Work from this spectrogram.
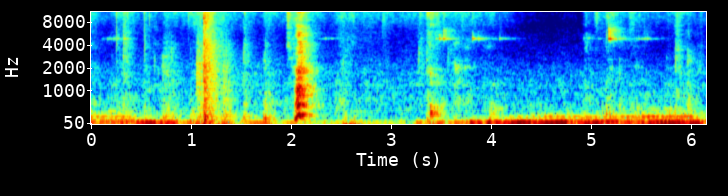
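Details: Chewie, a 165-day-old Lhasa Apso puppy, during play: two sharp, loud yelping barks about a second apart, then quieter scuffling and short yips over a steady low indoor hum.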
